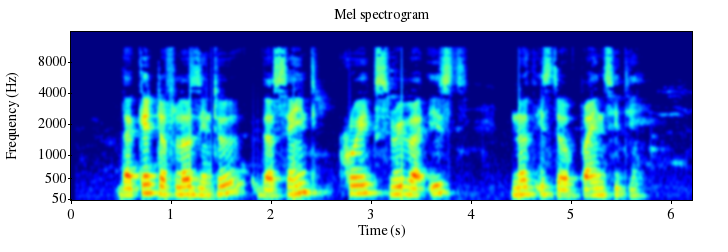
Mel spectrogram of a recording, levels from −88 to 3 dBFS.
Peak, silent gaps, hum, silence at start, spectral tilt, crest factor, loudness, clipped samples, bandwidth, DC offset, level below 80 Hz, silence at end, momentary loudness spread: -4 dBFS; none; none; 0.45 s; -5 dB/octave; 20 dB; -23 LUFS; under 0.1%; 11.5 kHz; under 0.1%; -56 dBFS; 0.5 s; 12 LU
